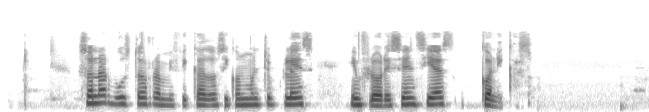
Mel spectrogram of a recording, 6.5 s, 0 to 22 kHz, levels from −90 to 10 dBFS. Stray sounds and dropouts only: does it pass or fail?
pass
